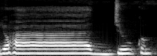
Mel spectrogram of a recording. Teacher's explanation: اچھا اس کو کہتے ہیں، اور اس کی حرکت ہوتی ہے 6 حرکتوں جتنی، یعنی اس کو اتنا لمبا کرنا ہوتا ہے۔ یہ الف جو تھا حرف مد تھا، اس کے بعد جیم آ گئی شد والی، لہٰذا یہاں پہ ایک آٹومیٹکلی اکارڈنگ ٹو تجوید ایک مد بن جاتی ہے، تو تبھی اس کو ہم پڑھتے ہیں 6 حرکت جتنا لمبا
